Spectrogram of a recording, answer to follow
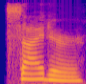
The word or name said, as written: ciderlike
